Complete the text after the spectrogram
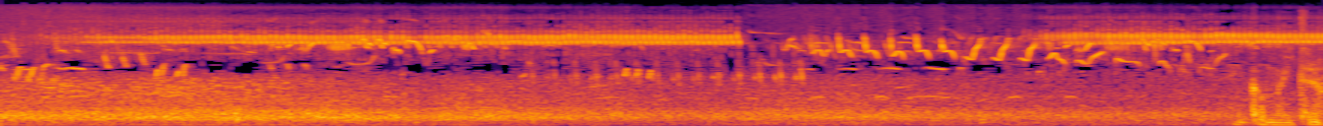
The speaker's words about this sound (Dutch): Punt en er zit nog steeds die sprinkhaanzanger heerlijk te ratelen.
